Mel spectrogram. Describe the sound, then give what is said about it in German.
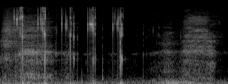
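Two people chew and lip-smack right at the microphone, a quick series of wet, crunchy bites and smacks with no talking. “Das, passt, das Schmatzen passt dir ganz gut ins Mikrofon, weil man hört das ja so im Ohr, als ob da jemand rumknuspert.”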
